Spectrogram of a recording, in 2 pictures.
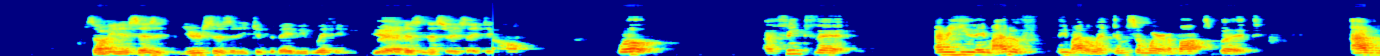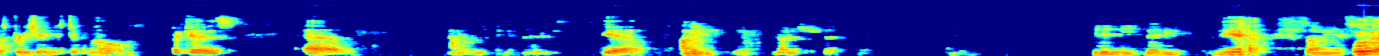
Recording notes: we had some technical issues that we explain at the beginning so bear with us on the sound quality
